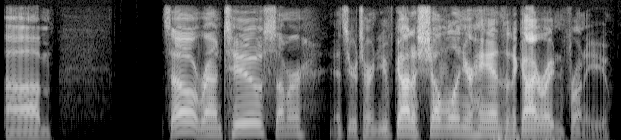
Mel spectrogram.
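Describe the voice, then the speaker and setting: A man's voice: a little high, very animated, moderate pace, a bit bright, clear, resonant tone, dry recording, dull audio. A man running a tabletop game as game master, casually narrating turns and rules, hesitantly thinking aloud as he goes.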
